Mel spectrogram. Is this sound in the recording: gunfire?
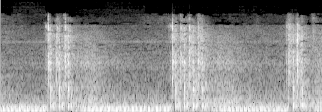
yes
